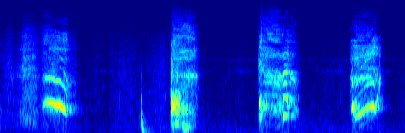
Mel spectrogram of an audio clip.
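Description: A person's voice letting out a run of short, harsh gasps and coughs, about one a second, each with a bending pitch: a jolt of breath after an adrenaline shot to the heart revives someone from an overdose. A brief knock comes about two seconds in.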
